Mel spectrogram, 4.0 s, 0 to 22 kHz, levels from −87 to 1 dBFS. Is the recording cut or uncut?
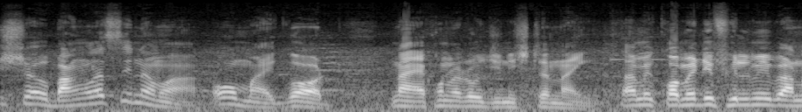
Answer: cut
